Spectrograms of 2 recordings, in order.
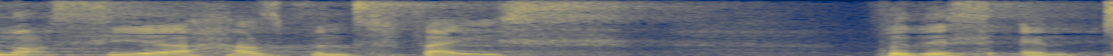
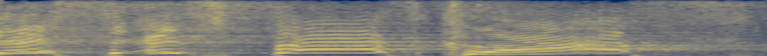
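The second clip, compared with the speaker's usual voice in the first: shrill, very high-pitched shout at full voice. Retelling a woman in a train carriage spotting them, imitating a woman shouting. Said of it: "at the top of her voice".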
